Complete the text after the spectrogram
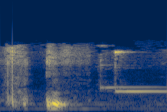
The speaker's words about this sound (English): Try the bell, sir.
